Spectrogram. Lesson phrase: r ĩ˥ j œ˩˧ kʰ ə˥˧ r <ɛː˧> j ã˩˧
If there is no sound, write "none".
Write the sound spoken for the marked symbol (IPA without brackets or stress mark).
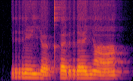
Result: ɛː˧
